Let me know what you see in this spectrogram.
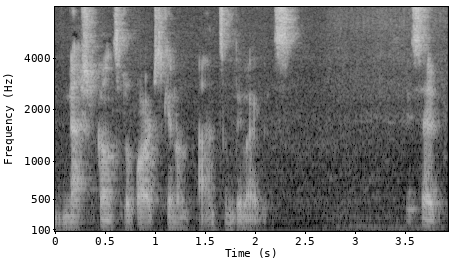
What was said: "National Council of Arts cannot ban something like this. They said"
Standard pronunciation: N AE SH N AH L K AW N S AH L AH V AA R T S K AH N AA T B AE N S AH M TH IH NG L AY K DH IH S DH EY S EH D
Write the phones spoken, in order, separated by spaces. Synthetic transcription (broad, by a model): N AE SH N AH L K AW N S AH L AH P AA R T S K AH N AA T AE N S AH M T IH NG L AY K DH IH S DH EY S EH D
